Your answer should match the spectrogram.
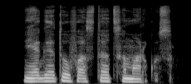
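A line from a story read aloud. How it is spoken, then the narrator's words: Calm. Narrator (Russian): спокойно сказал Яхтер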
